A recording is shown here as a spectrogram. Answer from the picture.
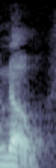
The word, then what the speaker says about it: know: First off, the word know comes from gnosis. There's a reason why you have a silent K in the front. It's because there's a G in the front of the Greek word, gnosis.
